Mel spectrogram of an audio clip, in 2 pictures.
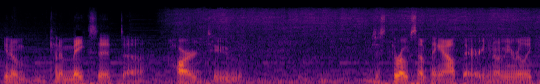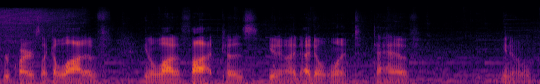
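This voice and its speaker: A man in his forties, a metal artist, talking reflectively and haltingly in a documentary interview, with lots of casual fillers, on a lapel mic. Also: mid-range voice, monotone, creaky. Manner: halting, thoughtful, filler-heavy casual speech with many "you know"s. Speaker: metal sculptor being interviewed. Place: large indoor metal workshop. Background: instrumental music.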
